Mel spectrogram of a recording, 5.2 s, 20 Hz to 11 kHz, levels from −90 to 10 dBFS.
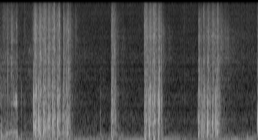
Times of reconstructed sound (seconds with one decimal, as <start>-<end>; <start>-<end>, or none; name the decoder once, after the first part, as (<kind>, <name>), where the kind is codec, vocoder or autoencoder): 0.0-5.2 (codec, SNAC)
